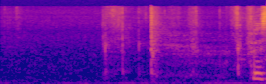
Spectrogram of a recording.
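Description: Oracle cards being shuffled and handled in the hands: a few soft, quick flicks and rustles in the second half.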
